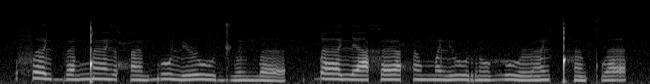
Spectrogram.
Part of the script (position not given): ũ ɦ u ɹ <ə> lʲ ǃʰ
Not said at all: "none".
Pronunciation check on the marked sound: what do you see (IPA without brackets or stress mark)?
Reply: ə̃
